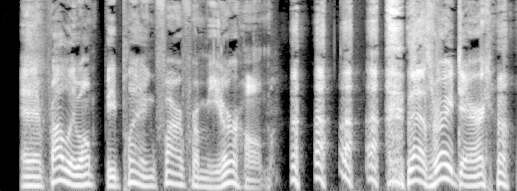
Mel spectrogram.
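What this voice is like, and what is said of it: Announcer-style radio voice. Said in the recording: “I tried to do my official radio voice there”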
